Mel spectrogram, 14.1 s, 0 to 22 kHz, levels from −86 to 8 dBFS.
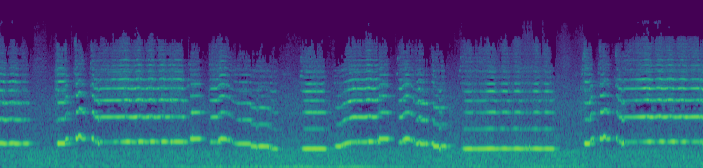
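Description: Repeated frames occur at 3.84 s, 8.51 s and 10.51 s. Short blocks of the compressed stream play again, giving stutters of 23 ms, 46 ms and 70 ms, with the last block heard twice more. The audio runs 0.21 s longer in total.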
